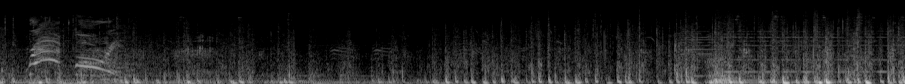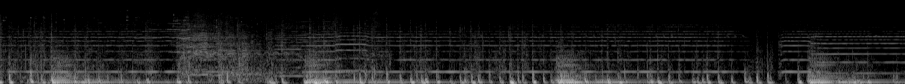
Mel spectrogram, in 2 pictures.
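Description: Horses in Red Dead Redemption 2 thunder along in steady clip-clop hoofbeats with sharp whinnies near the start, over a game music bed, running continuously and loud throughout.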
